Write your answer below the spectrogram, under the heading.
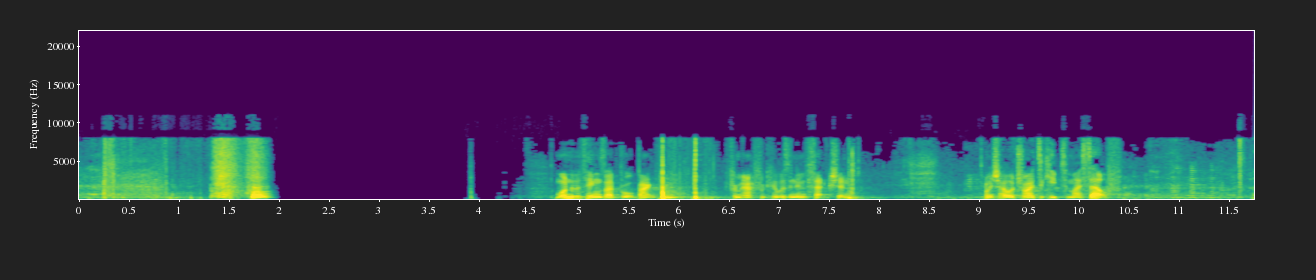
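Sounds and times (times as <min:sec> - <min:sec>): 
laughter: 0:00.0 - 0:00.5, 0:10.2 - 0:11.7
loud nose blowing: 0:01.3 - 0:02.0
speech: 0:04.8 - 0:08.0, 0:09.0 - 0:10.6.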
